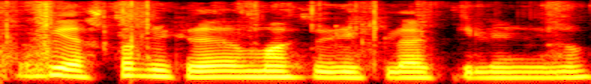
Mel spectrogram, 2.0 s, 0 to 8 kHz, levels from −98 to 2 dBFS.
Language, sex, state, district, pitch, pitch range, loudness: Hindi, male, Uttar Pradesh, Hamirpur, 160 Hz, 155-170 Hz, -16 LUFS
